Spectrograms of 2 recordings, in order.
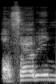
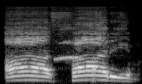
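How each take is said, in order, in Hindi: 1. पहला स्वर छोटा है। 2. पहला स्वर लंबा है। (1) "नहीं" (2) "आ अलिफ पे खड़ा जबर है"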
